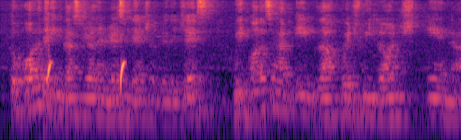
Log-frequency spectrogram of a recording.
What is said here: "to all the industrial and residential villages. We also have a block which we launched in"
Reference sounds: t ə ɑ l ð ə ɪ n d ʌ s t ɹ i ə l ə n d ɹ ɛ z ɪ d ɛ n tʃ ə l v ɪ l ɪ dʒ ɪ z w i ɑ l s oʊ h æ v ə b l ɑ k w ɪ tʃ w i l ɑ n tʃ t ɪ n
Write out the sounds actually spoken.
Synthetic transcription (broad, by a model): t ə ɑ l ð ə ɪ n d ʌ s t ɹ i ə l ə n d ɹ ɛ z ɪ d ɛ n ʃ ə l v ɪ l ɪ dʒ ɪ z w i ɑ l s oʊ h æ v ə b l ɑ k w ɪ tʃ w i l ɑ n tʃ t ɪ n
